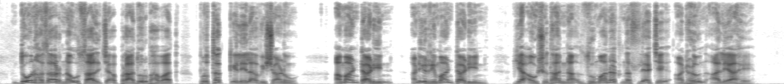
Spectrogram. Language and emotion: Marathi, neutral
